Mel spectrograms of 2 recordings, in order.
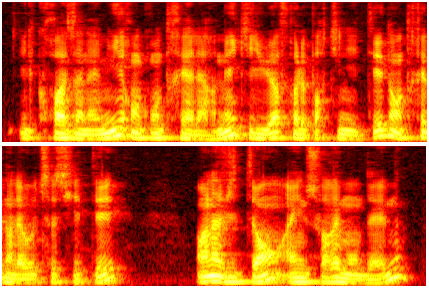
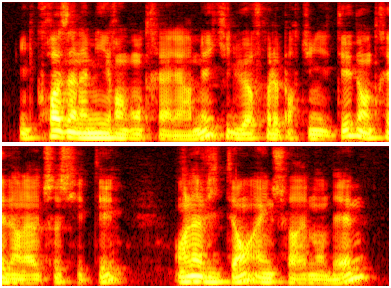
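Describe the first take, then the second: Both takes have the same delivery.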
